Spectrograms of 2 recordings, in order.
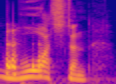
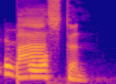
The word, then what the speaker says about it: Boston: Not Boston. Boston. Like there's an H in there.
